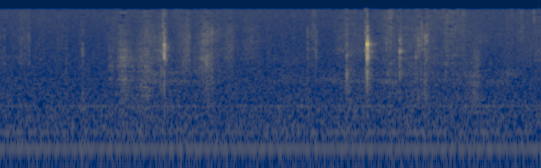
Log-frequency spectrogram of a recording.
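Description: Faint handling of a rotary cutter, acrylic ruler and fabric on a cutting mat: a soft rustle about a second in, then two small clicks about a second and a half apart.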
